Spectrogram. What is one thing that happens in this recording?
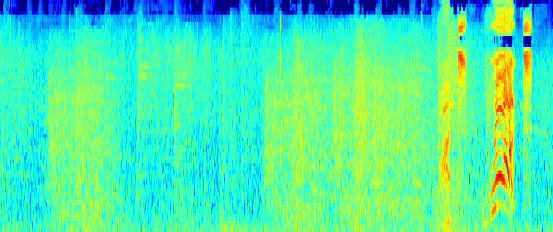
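Heavy blows crash and rumble as a giant swings a huge weapon.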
